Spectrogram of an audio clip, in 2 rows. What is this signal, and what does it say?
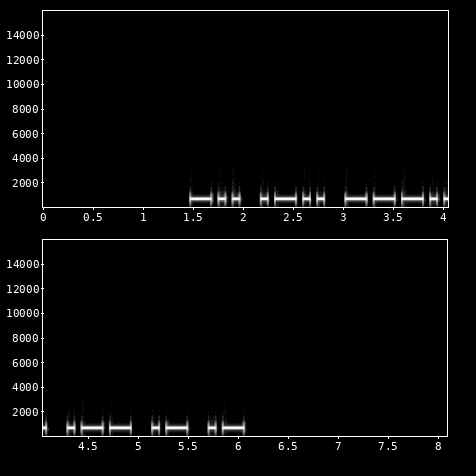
Morse code, heard as a keyed tone, about 17 wpm, 700 Hz. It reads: DL8WAA
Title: DXCC-100 Call Signs - 6 Characters - Repeated 2x - 17wpm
